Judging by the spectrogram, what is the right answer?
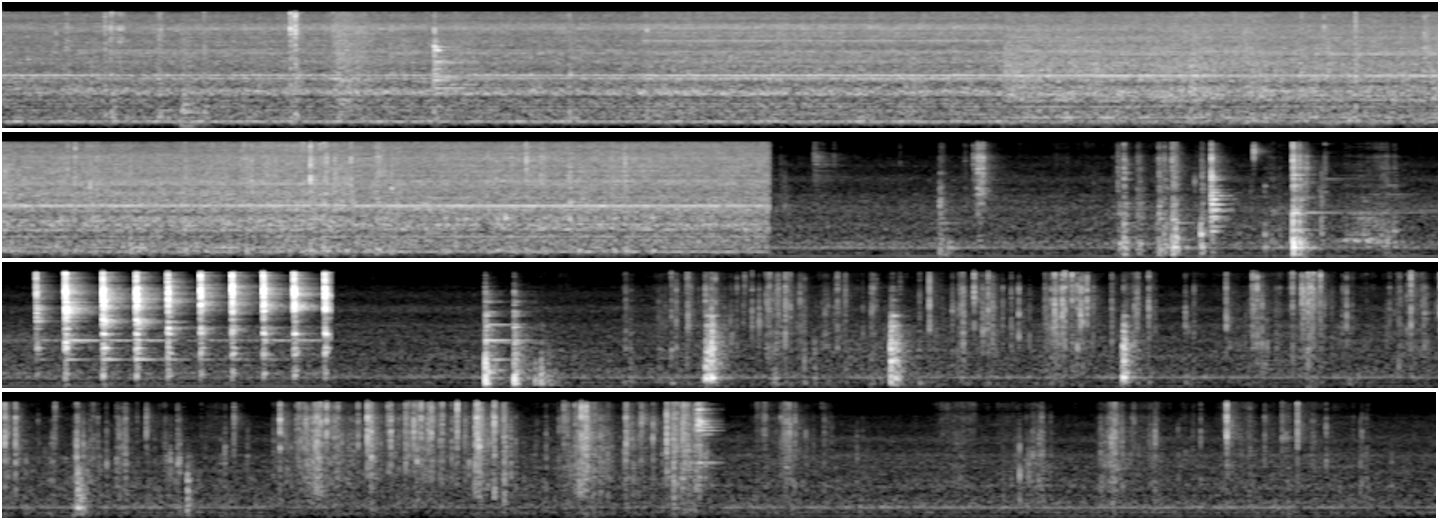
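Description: KitchenAid stand mixer running steadily as it whips meringue, its sound shifting about five seconds in and cutting off abruptly about eleven seconds in. Scattered sharp clicks and taps of the metal wire whisk and bowl follow, with a quick run of about a dozen taps, over a faint hum.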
